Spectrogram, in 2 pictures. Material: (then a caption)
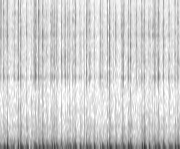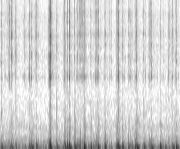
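Acacia wood. Long nails tap and scratch quickly across the wooden back of a round acacia plate, its underside facing out. The result is a dense, uneven run of short, dry taps with a dull low thump and faint, crisp scratchy clicks on top, each hit dying away almost instantly.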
